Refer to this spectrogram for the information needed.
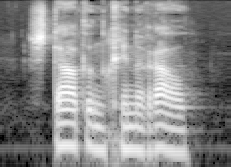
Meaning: States General: The bicameral parliament of the Kingdom of the Netherlands
- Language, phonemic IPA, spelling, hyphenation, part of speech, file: Dutch, /ˌstaː.tə(n).ɣeː.nəˈraːl/, Staten-Generaal, Sta‧ten-Ge‧ne‧raal, noun, Nl-Staten-Generaal.ogg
